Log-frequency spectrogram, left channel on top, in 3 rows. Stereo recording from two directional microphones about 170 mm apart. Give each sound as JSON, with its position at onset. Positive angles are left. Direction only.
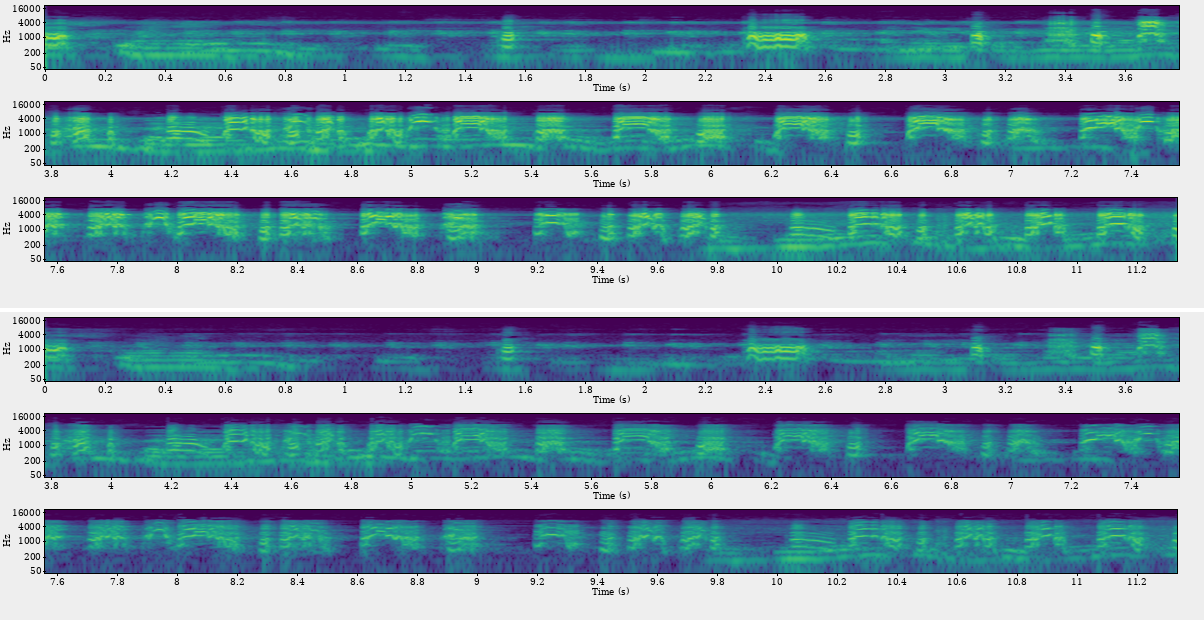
{"t": 2.3, "sound": "a sound", "side_deg": -15}
{"t": 3.4, "sound": "fowl", "side_deg": -10}
{"t": 5.1, "sound": "chicken", "side_deg": -10}
{"t": 8.0, "sound": "squawk", "side_deg": 15}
